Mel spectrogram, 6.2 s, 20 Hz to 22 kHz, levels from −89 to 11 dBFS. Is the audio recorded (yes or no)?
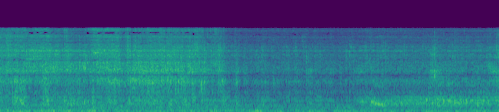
yes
